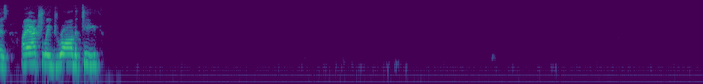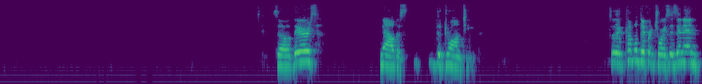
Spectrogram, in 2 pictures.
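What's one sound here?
A middle-aged woman speaks calmly and close by, in short bursts with long pauses.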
